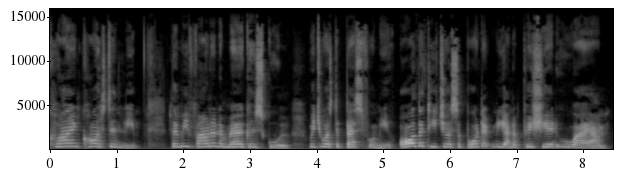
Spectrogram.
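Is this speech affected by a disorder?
Yes: congenital hearing loss; severe to profound congenital deafness, unaided right ear hears only shouts, left none, noticed 7 months; hearing aids since 10 months, constant English talking and listening to prevent speech regression; speech learned via auditory verbal therapy with Alaka Holikar, regresses without hearing conversations.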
